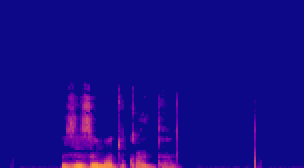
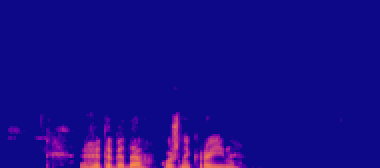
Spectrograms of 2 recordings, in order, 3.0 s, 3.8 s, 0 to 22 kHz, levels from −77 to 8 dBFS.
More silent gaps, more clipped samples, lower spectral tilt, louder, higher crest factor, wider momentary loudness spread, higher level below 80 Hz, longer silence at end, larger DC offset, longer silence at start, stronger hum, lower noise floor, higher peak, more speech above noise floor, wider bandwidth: neither; neither; first, -7 dB/octave vs -5 dB/octave; first, -21 LUFS vs -24 LUFS; about the same, 18 dB vs 22 dB; about the same, 20 LU vs 21 LU; second, -74 dBFS vs -56 dBFS; second, 1.3 s vs 1.45 s; neither; about the same, 0.6 s vs 0.5 s; neither; second, -73 dBFS vs -84 dBFS; about the same, -6 dBFS vs -6 dBFS; second, 53 dB vs 60 dB; first, 10 kHz vs 7.6 kHz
